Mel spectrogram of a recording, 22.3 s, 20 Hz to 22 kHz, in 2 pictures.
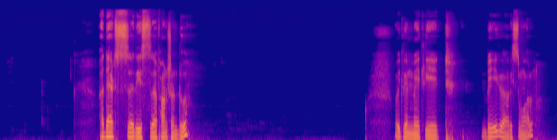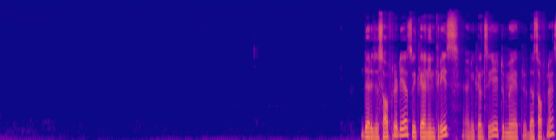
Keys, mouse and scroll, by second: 0.1-2.4 scroll up 32, 2.4-3.1 scroll down 2, 9.5-12.6 scroll up 1, 12.6-22.2 scroll up 1.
